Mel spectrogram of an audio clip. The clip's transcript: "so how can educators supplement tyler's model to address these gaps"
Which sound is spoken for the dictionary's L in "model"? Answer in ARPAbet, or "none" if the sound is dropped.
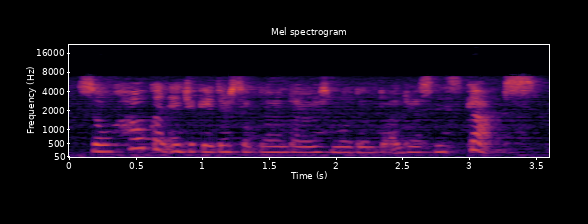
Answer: N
